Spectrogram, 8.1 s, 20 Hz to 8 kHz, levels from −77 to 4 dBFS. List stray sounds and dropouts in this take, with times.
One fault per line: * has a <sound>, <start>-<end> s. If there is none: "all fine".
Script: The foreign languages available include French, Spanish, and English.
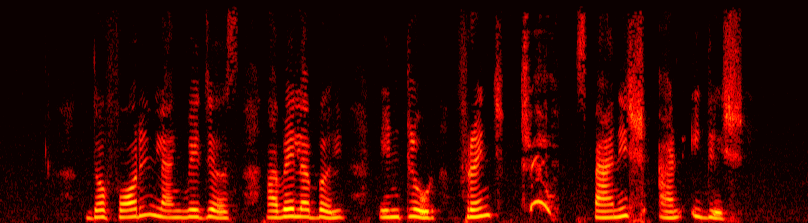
* has a sneeze, 5.2-5.6 s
